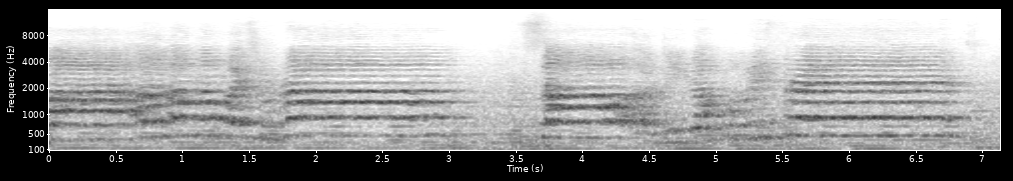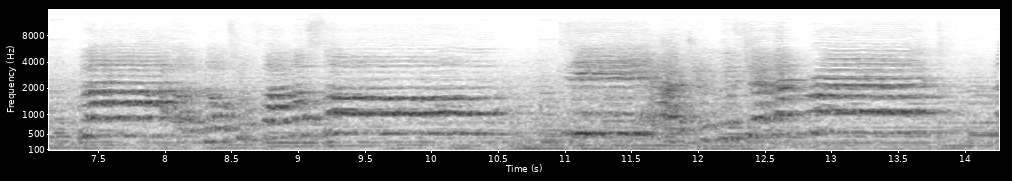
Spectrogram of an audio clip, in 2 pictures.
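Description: A children's choir singing an English song in unison over instrumental accompaniment, in phrases of about three to four seconds with short breaks between them.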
